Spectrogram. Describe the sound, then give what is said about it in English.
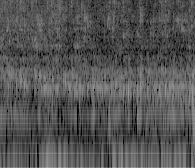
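Fresh water pouring from a Brita filter, a faint, steady trickling stream with small splashy textures running throughout. “So now what we need to do is I will put some fresh water from, I use water from filter”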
